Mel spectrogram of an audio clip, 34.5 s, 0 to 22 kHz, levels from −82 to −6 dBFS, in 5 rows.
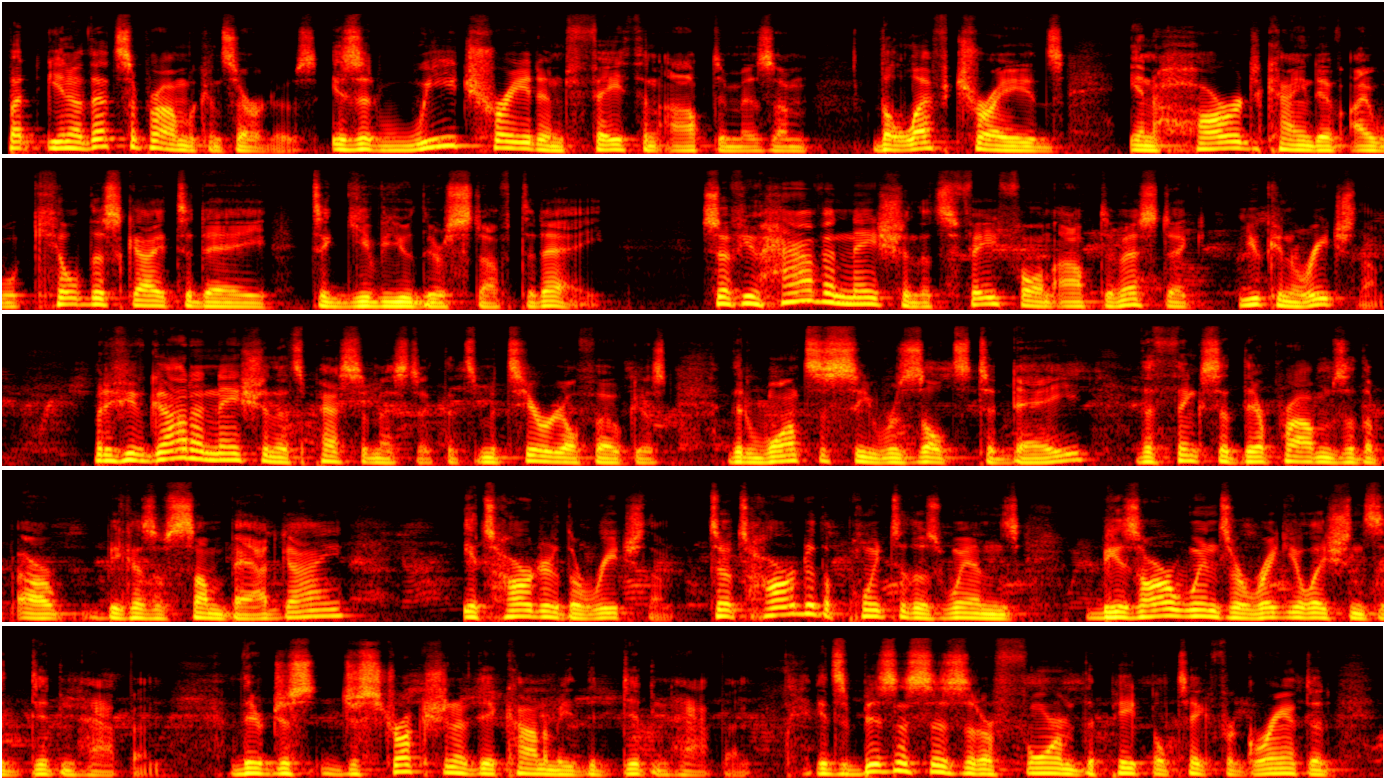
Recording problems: echo of what is said; faint; from 12 s on; 570 ms later, 25 dB below the speech

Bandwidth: 15.5 kHz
